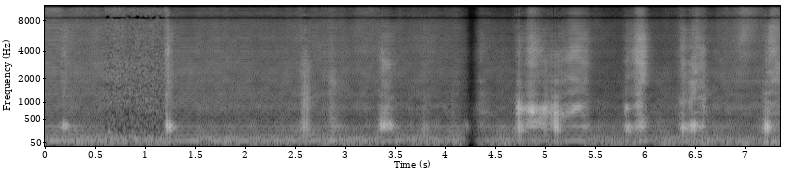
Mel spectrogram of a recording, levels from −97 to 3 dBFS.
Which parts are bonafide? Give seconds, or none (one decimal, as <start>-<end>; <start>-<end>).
0.6-1.2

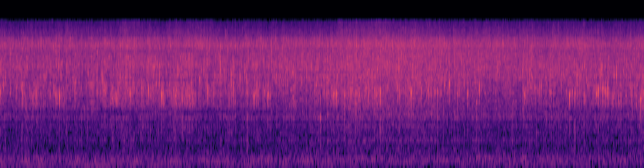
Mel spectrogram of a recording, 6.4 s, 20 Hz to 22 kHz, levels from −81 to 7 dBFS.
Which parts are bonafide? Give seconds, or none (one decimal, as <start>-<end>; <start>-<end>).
0.0-6.4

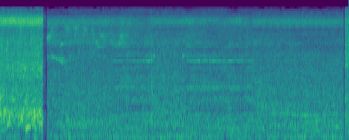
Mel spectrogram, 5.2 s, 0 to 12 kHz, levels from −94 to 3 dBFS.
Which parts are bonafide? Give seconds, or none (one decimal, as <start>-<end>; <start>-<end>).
0.0-1.7; 2.3-2.8; 3.8-5.2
